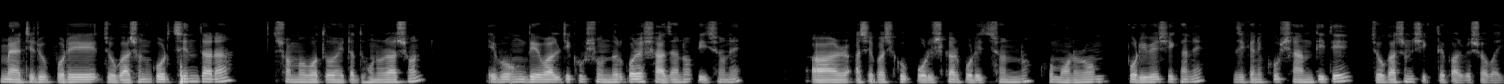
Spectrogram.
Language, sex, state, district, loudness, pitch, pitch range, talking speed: Bengali, male, West Bengal, North 24 Parganas, -22 LUFS, 115 Hz, 110-125 Hz, 130 wpm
